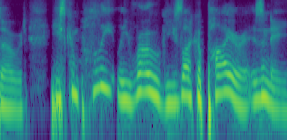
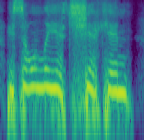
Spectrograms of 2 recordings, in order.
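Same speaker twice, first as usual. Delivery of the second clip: higher, louder Scouse line; Scouse accent; 8 semitones higher, 6 dB louder than usual. Retold or imitated. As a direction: whine it like a Liverpool lad. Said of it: "he's a Scouser".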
